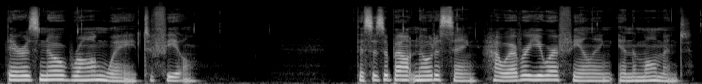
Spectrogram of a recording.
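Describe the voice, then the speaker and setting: A woman leading a guided meditation in a calm, measured way, with deliberate pauses between phrases. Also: medium pitch, gravelly, smooth, dry recording, studio quality. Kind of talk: guided meditation, scripted narration.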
